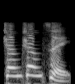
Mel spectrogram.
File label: open mouth; RX-FaceSDK; baidu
